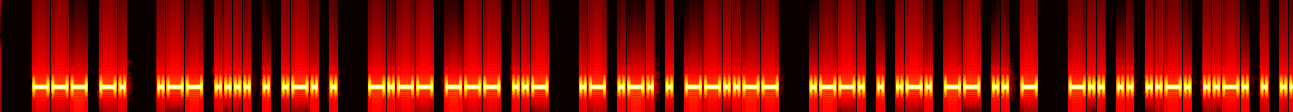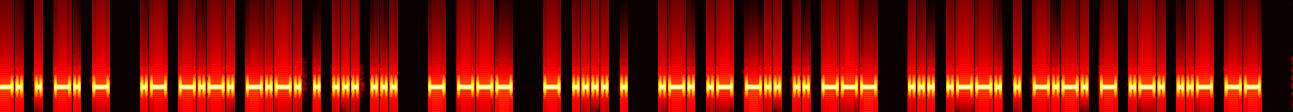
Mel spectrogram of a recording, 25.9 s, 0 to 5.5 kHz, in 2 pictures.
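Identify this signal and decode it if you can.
Morse code, heard as a keyed tone, about 25 wpm, 600 Hz. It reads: ON WHERE YOU ARE, PERMIT DIFFERENT ACCESS TO THE RADIO SPECTRUM
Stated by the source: Morse edition of the Foundations of Amateur Radio episodes.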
